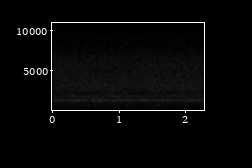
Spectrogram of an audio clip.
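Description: Near silence: faint steady background hiss with a thin steady tone.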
